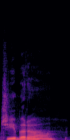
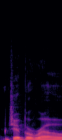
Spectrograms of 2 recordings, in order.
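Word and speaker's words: Jíbaro: to my siblings is called jibada right that's how I've always been saying it um it might be gibbero or it's spelled j-i-b-a-r-o okay I think it's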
